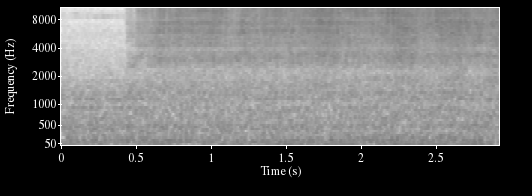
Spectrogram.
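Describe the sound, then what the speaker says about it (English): Filet steak hitting a hot oiled pan, a sudden bright sizzle that starts half a second in and holds as a loud, steady hiss for the rest of the clip. "we're gonna sear both sides of it"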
